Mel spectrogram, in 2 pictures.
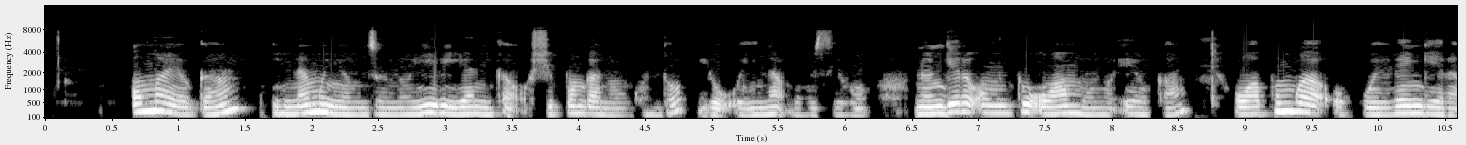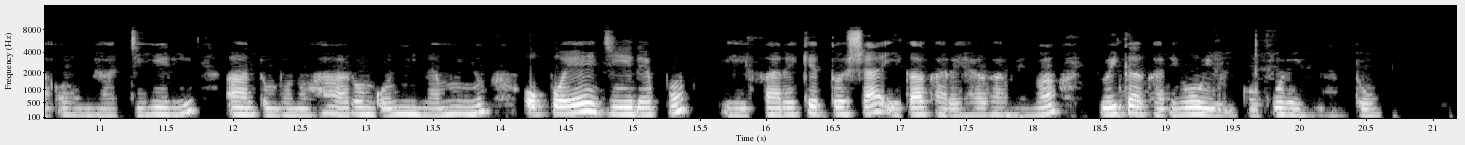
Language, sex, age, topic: Oshiwambo, male, 25-35, agriculture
